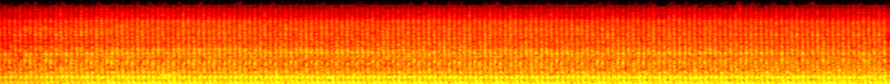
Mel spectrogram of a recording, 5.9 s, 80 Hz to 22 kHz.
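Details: Old Audi A4 diesel idling; steady even diesel clatter with a regular beat, no knocks or squeals; judged a normal dirty diesel; normal idle.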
